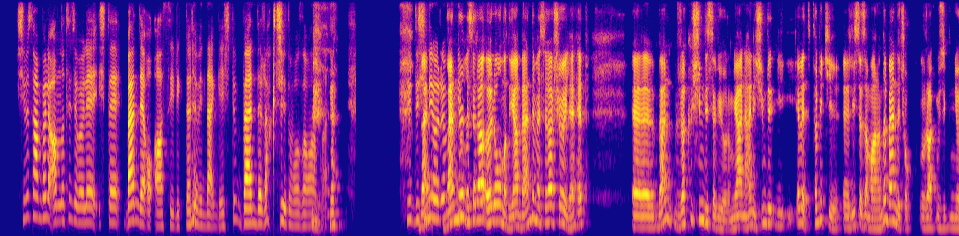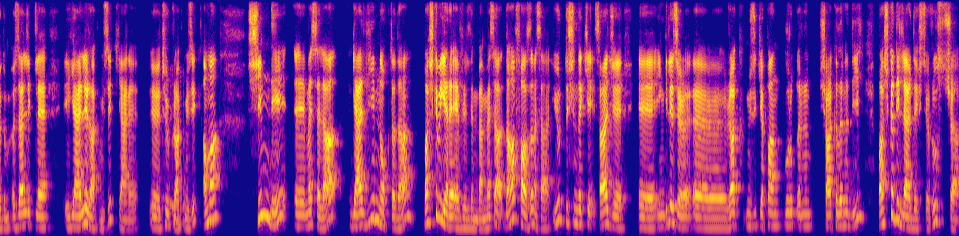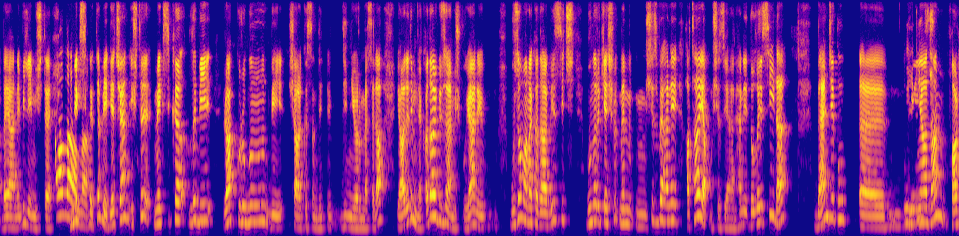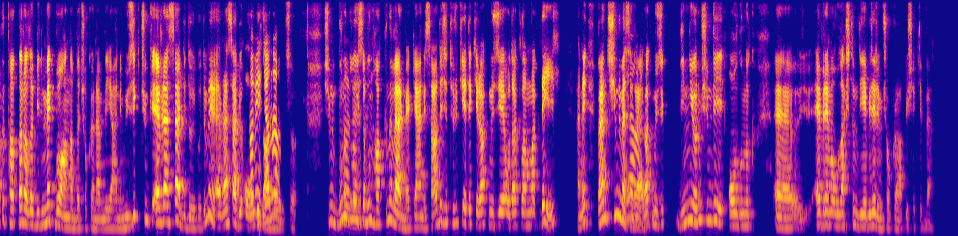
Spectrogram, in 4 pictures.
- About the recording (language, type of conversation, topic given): Turkish, podcast, Müzik zevkinin seni nasıl tanımladığını düşünüyorsun?
- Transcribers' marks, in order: laughing while speaking: "döneminden"; laughing while speaking: "rock'çıydım"; chuckle; other background noise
